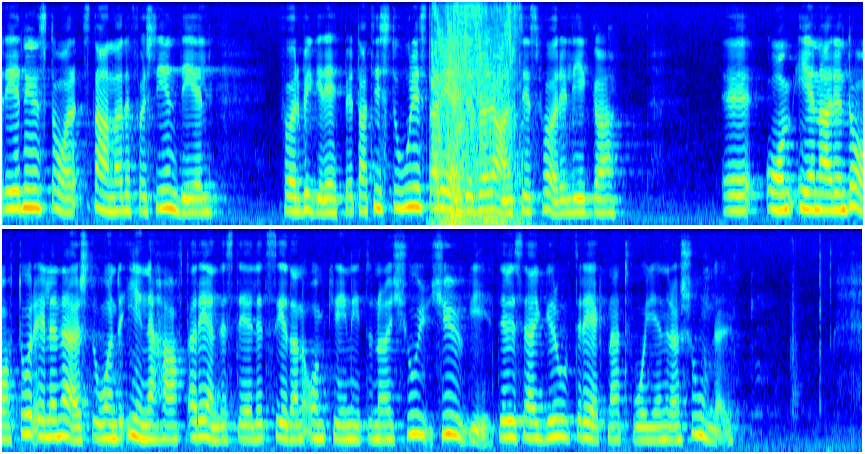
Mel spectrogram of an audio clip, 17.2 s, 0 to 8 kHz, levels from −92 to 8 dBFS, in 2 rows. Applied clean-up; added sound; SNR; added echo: none; Tearing; 2 dB; none.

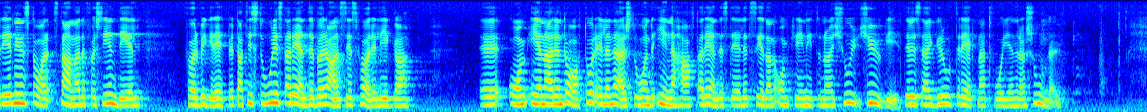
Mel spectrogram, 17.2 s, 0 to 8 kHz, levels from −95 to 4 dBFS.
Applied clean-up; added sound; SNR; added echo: none; none; none; none.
